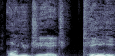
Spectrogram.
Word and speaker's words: ought: um actually the og o-u-g-h-t combination where g-h is silent and the o-u sounds like oh not how the first word here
